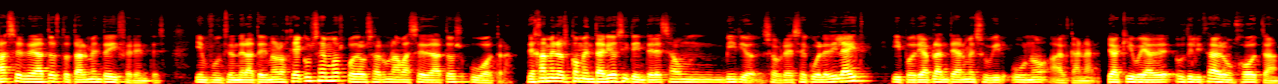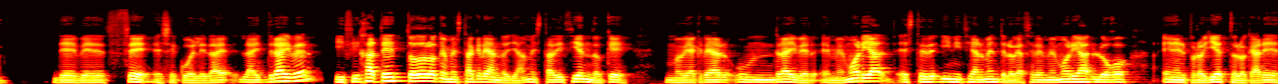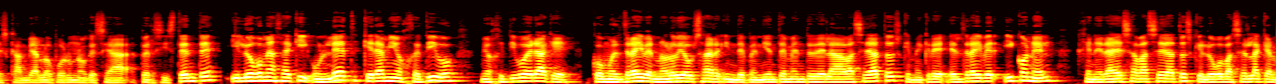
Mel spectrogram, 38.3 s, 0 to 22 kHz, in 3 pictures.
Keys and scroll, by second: 14.8 Tab.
